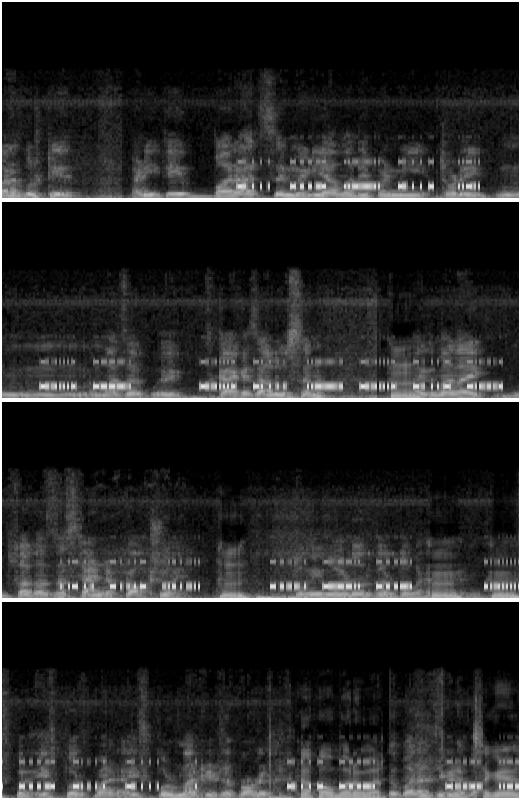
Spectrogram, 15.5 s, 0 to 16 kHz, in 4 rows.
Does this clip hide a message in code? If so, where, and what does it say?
Yes: Hellschreiber (Feld-Hell, 122.5 baud) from 1.8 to 15.5 s, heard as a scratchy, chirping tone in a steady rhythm, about 1000 Hz. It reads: LA2UI DE DL3DWD TNX FER CALL. UR …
